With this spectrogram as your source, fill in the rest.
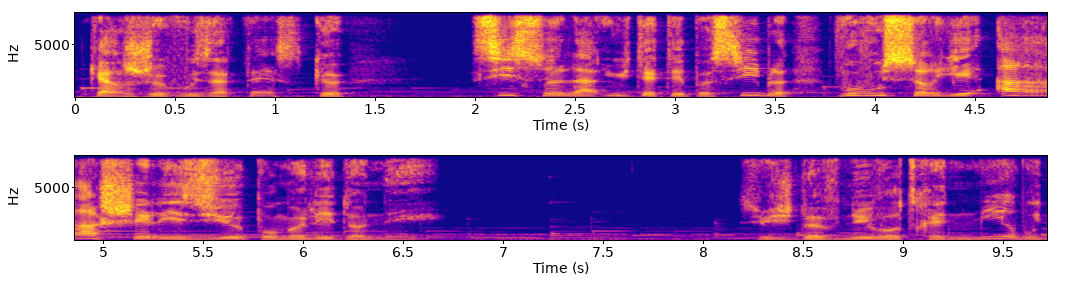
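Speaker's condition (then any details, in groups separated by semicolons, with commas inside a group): No condition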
